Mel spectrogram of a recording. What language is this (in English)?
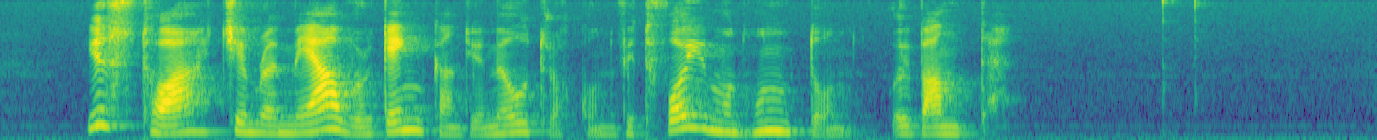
Faroese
